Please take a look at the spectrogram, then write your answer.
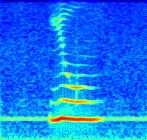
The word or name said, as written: yong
